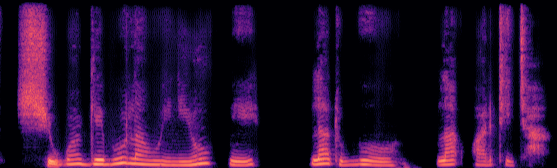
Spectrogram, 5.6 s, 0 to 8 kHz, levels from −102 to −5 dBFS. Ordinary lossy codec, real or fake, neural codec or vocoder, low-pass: none; fake; codec, 16 kHz, 0.5 kbps, X-Codec, WavLM features, trained on Multilingual LibriSpeech; none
